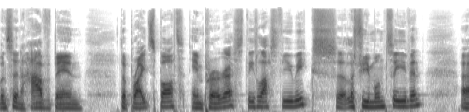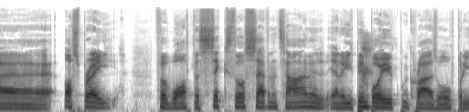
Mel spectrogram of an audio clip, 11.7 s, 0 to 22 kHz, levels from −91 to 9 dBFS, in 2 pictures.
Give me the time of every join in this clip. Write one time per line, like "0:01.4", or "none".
none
